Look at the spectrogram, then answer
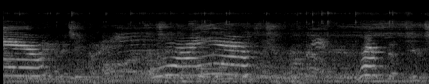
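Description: Long, tonal meows from a Maine Coon cat swell and fall in arching phrases, one after another. A person's voice, also meowing, mingles with the cat's calls throughout.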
